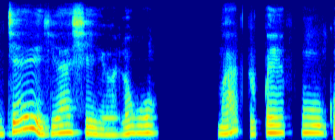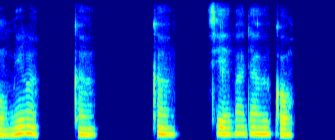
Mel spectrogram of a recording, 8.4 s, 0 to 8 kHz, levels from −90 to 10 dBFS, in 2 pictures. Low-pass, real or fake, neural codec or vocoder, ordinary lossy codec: none; real; none; none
